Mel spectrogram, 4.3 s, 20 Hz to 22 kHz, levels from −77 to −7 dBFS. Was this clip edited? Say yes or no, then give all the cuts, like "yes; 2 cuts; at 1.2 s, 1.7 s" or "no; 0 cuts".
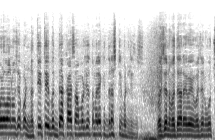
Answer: yes; 1 cut; at 3.0 s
